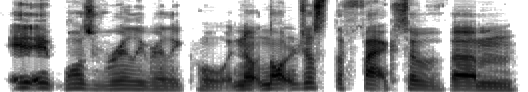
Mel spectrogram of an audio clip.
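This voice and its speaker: A man's voice: medium pitch, measured pace, dry recording. A man co-hosting a podcast, chatting casually and thinking aloud as he goes. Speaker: podcast co-host. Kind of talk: casual chat.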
